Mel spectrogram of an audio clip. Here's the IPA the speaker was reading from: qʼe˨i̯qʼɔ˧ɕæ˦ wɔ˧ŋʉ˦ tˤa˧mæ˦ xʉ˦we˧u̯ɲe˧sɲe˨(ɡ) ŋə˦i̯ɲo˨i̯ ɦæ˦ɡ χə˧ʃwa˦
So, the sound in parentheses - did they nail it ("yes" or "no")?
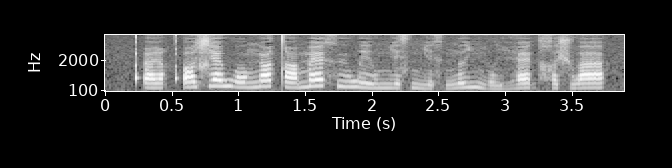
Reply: no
